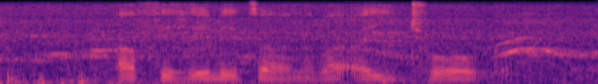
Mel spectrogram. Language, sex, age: Southern Sotho, male, 20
